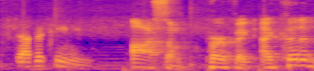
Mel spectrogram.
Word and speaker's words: Sabatini: your last name very simple just like it's spelled satini awesome perfect I could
